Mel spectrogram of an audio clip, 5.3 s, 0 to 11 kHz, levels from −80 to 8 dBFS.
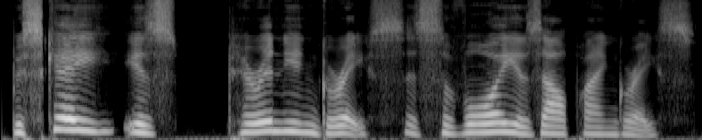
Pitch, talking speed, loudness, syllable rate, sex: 185 Hz, 100 wpm, -18 LUFS, 3.6 syllables/s, male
